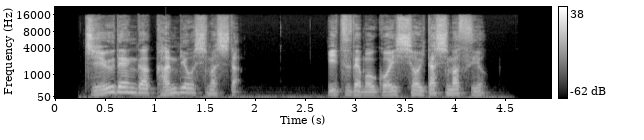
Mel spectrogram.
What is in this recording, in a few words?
notification voice; Barbatos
